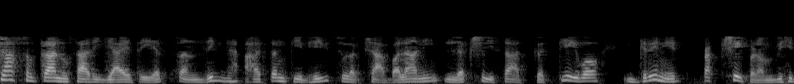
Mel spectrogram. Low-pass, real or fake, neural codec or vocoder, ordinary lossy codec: 3.6 kHz; fake; codec, 16 kHz in and 24 kHz out, 0.6 kbps, FocalCodec, streaming, 4096 codes; MP3, 16 kbps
